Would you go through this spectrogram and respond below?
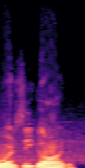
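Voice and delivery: ordinary delivery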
